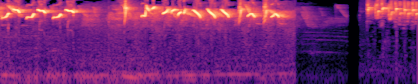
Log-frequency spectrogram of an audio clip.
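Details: Lure calls of a small bird, meant to draw in other small birds: quick, high twittering chirps in a steady stream for about four seconds, then silence, then a thin high trill at the end, with a faint low hum.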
